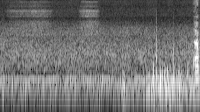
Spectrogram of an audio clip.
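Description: Outdoor background: a steady low hum with wind buffeting the microphone, swelling a little about two and a half seconds in and again near the end.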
